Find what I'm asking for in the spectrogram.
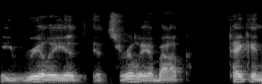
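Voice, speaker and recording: In an unremarkable speaking voice, a man talks at a moderate pace, fairly low in pitch and fairly even in intonation. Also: very clean recording, silent background. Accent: American. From Indiana, US Midwest. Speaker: former NBA coach and broadcaster. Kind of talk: casual podcast chat, sports analysis. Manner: joking, self-deprecating.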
